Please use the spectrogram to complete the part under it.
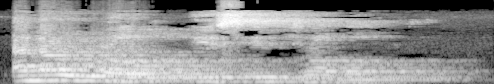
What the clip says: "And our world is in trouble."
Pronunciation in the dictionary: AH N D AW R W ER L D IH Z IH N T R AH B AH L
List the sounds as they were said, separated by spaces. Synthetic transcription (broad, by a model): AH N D AW R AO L IH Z IH N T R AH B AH L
